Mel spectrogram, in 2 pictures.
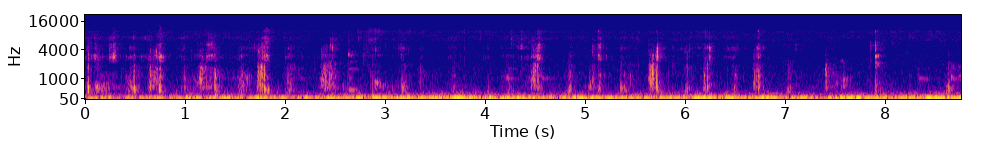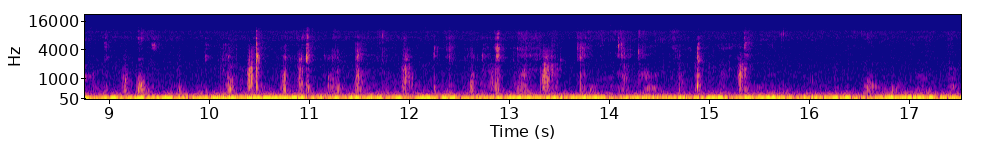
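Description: Close-up chewing and crunching of mouthfuls of fried rice and crispy smashed fried chicken eaten by hand, with many small irregular crackles and wet mouth clicks over a steady low hum.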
